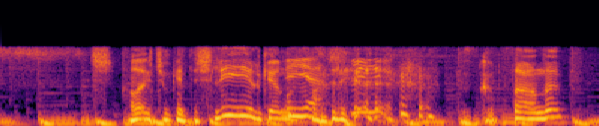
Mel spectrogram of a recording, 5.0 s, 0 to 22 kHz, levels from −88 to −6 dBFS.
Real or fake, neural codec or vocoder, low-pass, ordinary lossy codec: real; none; 5.4 kHz; none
